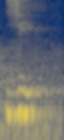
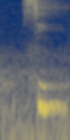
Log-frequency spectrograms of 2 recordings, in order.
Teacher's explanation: The difference is the Z use vocal cord vibration, while S does not.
